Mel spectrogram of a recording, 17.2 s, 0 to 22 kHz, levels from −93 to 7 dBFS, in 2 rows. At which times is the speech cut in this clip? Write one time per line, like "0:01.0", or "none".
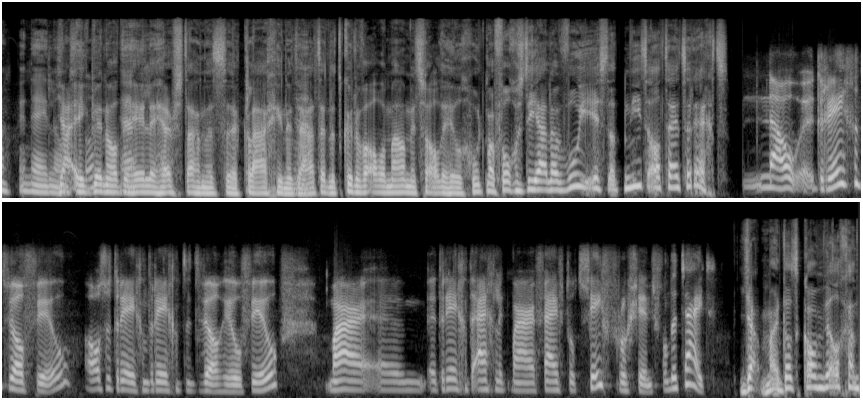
none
